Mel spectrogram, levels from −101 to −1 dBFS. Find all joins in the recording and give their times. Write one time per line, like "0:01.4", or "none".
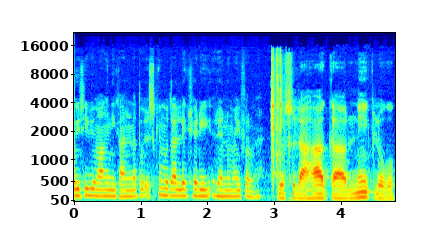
0:03.0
